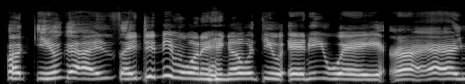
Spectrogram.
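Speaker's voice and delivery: hammed-up tantrum in a squeaky pitch; mock Envy outburst. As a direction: put on a high, petulant villain voice. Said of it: "goes from begging to being like".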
